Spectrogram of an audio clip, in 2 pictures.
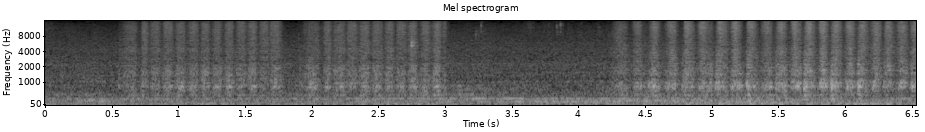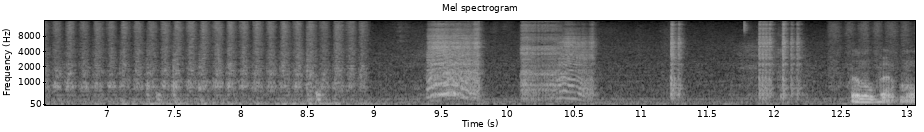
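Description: Paintbrush scrubbing and stroking on a canvas: a faint, quick, even scratching rhythm through the middle, then a few short, louder brush strokes near the end.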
